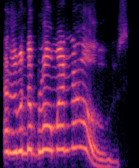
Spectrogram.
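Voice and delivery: squeaky, high and hurt; mock-offended high voice; high indignant squeak. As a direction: protest in a high wounded voice. His indignant reply to the chat.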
